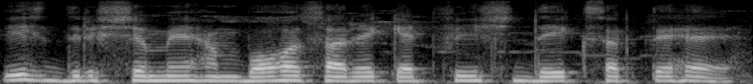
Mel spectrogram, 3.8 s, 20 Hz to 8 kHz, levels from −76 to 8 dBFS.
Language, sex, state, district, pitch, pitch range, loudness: Hindi, male, Assam, Sonitpur, 150 Hz, 145-160 Hz, -17 LUFS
